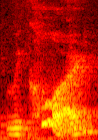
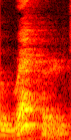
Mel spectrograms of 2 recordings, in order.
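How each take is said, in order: First: "record" as a verb, re-CORD; stress on second syllable. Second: "record" as a noun, REC-ord; stress on first syllable. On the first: Teacher testing student's ear, "record" stressed on CORD. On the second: Teacher testing student's ear, "record" stressed on REC. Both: Shown as a demonstration. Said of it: "Listen for this one".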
